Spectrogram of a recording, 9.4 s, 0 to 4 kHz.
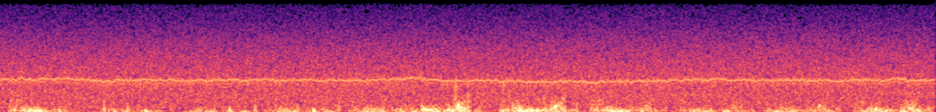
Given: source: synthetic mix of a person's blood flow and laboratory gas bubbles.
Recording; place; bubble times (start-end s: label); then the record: Doppler ultrasound of blood flow; precordium
no bubbles
From the record:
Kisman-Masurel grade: 000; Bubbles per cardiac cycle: 0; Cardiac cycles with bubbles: 0%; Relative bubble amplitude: no bubbles discernible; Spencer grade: 0 (complete lack of bubble signals)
